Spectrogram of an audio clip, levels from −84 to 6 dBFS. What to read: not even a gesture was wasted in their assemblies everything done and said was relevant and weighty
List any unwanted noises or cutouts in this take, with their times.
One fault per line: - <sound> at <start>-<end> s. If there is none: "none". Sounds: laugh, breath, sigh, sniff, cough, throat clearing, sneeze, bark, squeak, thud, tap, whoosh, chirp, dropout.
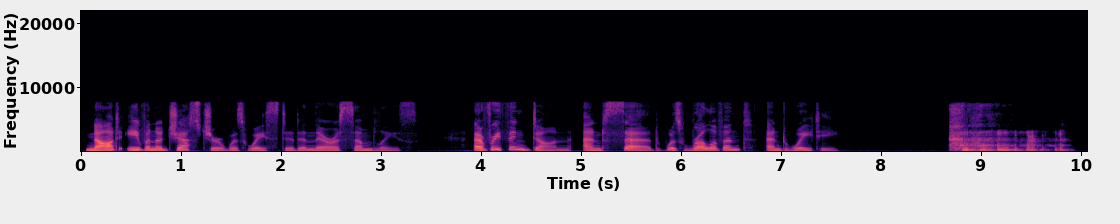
- laugh at 8.7-9.9 s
